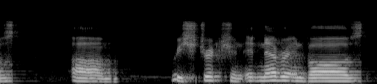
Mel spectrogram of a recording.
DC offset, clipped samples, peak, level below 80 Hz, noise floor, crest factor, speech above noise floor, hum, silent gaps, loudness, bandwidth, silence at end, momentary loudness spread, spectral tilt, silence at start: under 0.1%; under 0.1%; -6 dBFS; -66 dBFS; -64 dBFS; 16 dB; 43 dB; none; none; -22 LUFS; 8 kHz; 0.15 s; 13 LU; -7 dB/octave; 0 s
